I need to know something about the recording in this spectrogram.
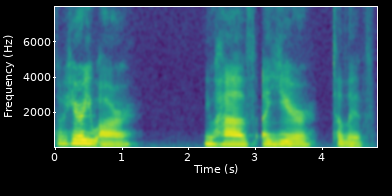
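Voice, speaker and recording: Female meditation teacher. Lowish pitch, very mellow tone, gentle and unhurried guided delivery. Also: clear, resonant tone. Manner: gentle, unhurried, with long pauses. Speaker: Zen Buddhist teacher guiding a meditation.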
